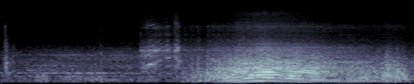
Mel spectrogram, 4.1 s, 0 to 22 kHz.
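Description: TVS Apache RTR 160 motorcycle's single-cylinder engine starting about a second and a half in and revving once, its pitch rising to a peak and falling back.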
